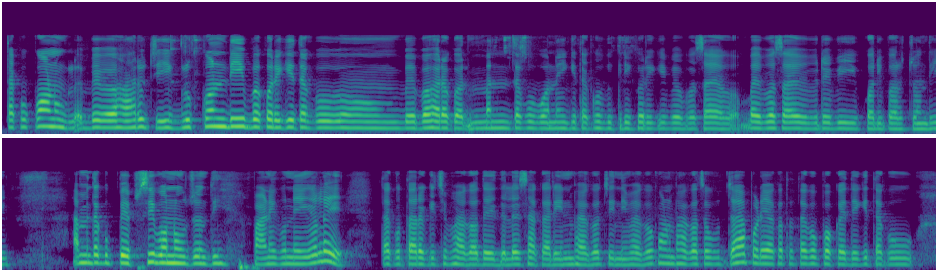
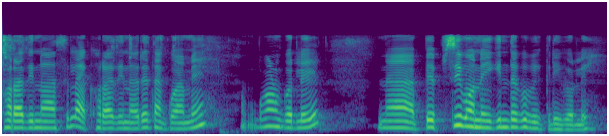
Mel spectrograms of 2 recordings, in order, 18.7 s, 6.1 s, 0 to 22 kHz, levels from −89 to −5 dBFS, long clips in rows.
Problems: background sounds at intervals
